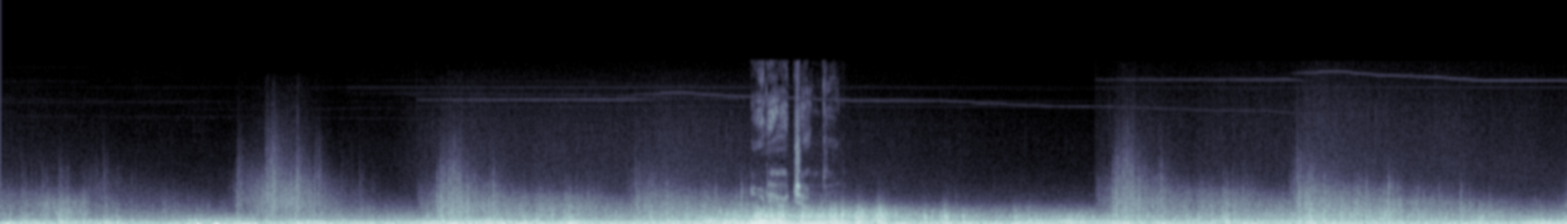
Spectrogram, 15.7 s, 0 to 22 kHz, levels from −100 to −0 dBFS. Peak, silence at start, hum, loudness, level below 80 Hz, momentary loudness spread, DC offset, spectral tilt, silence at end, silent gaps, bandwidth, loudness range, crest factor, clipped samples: 0 dBFS; 0 s; none; -18 LUFS; -26 dBFS; 8 LU; under 0.1%; -9 dB/octave; 0 s; none; 12 kHz; 5 LU; 16 dB; under 0.1%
